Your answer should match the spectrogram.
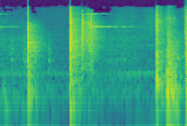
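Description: Hammer striking a center punch on a flat steel bar, making a punch mark to start a drill hole. There are two sharp strikes about half a second apart, each with a brief high metallic ring.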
